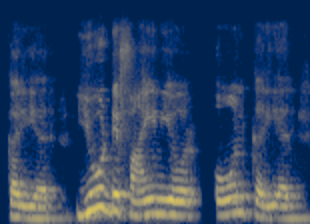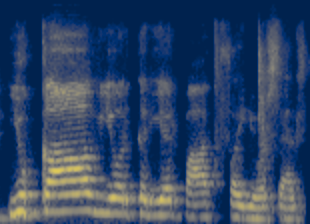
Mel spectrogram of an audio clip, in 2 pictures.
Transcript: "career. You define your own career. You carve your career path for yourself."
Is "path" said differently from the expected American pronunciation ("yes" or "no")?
yes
